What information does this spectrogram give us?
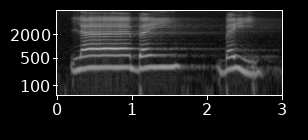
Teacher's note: huruf lam dipanjangkan 2 harokat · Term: mad tabi'i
